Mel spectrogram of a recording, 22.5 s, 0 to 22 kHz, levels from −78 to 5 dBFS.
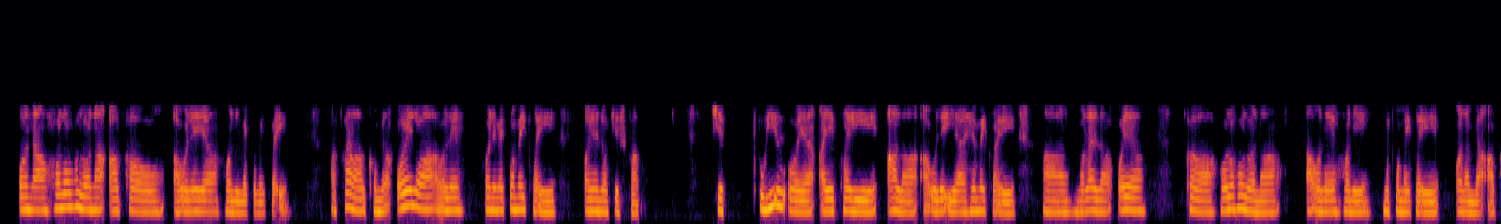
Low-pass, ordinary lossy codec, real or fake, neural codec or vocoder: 3.6 kHz; none; fake; codec, 44.1 kHz, 7.8 kbps, DAC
